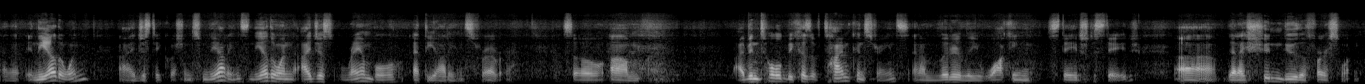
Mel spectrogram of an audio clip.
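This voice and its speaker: Over noticeable background noise, a man with an American accent talks at a fairly quick pace and medium pitch, with ordinary pitch variation. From USA. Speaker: tech entrepreneur and speaker. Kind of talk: conference presentation. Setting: stage with audience. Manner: fast.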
